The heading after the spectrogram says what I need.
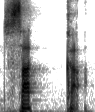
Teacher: Okay, so this tsu, the small tsu, not a full one, is taking the ka and doubling it, and kind of like sa, take a small pause as you begin the k sound, sa, k, and then ka.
